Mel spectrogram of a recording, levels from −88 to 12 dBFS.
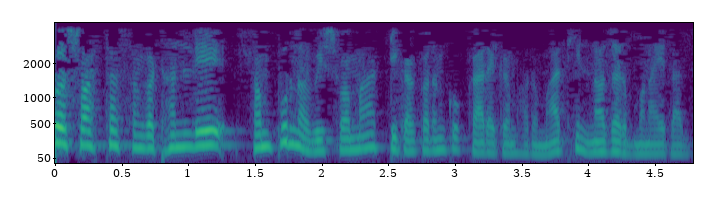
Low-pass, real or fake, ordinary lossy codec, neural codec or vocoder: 3.6 kHz; real; none; none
